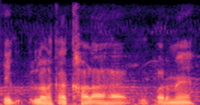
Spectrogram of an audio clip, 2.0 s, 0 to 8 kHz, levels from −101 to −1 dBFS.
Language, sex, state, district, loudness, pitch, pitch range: Hindi, male, Jharkhand, Garhwa, -17 LUFS, 110 Hz, 110-115 Hz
